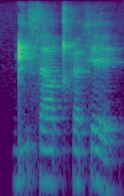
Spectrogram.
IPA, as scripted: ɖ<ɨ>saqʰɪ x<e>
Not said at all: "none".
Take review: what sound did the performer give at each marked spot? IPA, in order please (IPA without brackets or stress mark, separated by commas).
ɨ, ɛ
